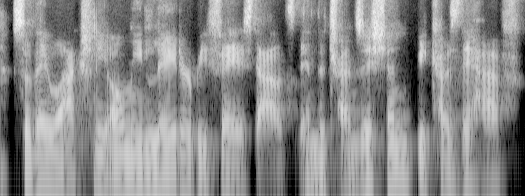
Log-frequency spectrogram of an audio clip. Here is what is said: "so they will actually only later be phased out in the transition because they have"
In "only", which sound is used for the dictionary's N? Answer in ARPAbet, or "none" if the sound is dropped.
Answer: N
